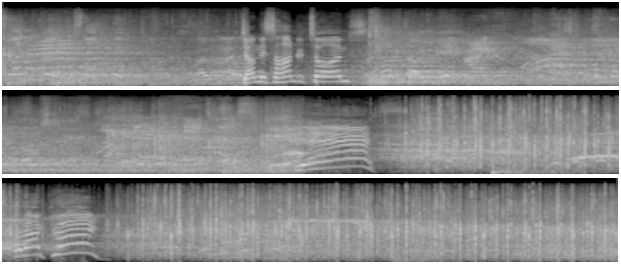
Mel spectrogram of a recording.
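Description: A crowd of spectators shouts and cheers in a large echoing hall.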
